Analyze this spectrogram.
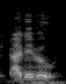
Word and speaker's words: Rendezvous: Tattoo Rendezvous. Is that how it's pronounced, Chris? Tattoo Rendezvous. Rendezvous.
